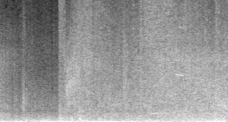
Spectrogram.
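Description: A large fire roars.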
